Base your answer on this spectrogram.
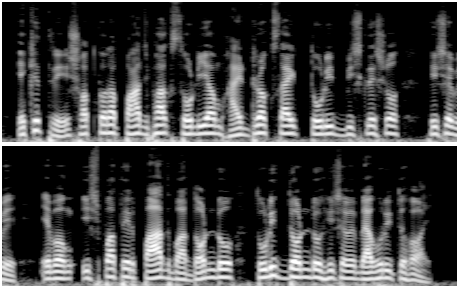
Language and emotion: Bengali, neutral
